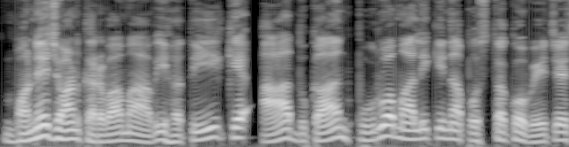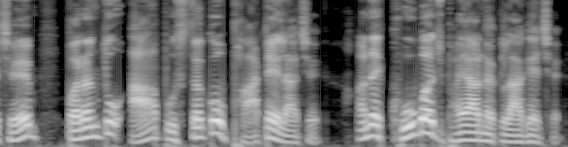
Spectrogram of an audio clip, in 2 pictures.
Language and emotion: Gujarati, disgusted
